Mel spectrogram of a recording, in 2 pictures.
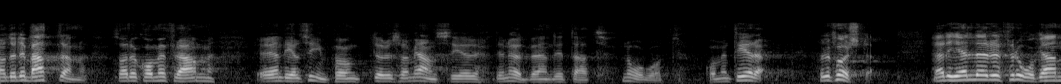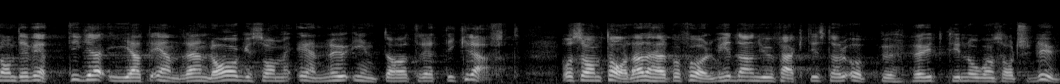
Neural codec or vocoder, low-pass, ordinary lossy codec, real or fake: vocoder, 22.05 kHz, 80 mel bands, Vocos; 7.2 kHz; AAC, 32 kbps; fake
